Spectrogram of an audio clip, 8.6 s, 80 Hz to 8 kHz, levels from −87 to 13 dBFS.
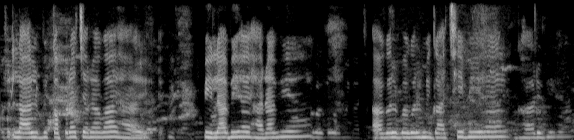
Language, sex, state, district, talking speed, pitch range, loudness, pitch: Hindi, female, Bihar, Sitamarhi, 145 wpm, 255-280 Hz, -19 LUFS, 260 Hz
